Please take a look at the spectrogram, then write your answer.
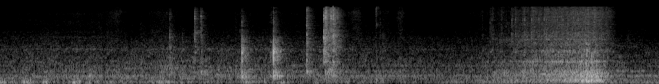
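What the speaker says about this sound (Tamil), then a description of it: "அந்த இடத்துல ஒரு தையல் போட்டுங்க." A sewing machine stitches a belt loop onto gents' trousers, running in short uneven bursts with clicks and knocks between runs, then a steadier whirring stretch near the end.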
